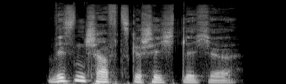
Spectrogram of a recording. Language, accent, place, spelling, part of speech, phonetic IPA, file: German, Germany, Berlin, wissenschaftsgeschichtliche, adjective, [ˈvɪsn̩ʃaft͡sɡəˌʃɪçtlɪçə], De-wissenschaftsgeschichtliche.ogg
- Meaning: inflection of wissenschaftsgeschichtlich: 1. strong/mixed nominative/accusative feminine singular 2. strong nominative/accusative plural 3. weak nominative all-gender singular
